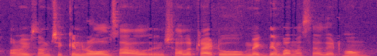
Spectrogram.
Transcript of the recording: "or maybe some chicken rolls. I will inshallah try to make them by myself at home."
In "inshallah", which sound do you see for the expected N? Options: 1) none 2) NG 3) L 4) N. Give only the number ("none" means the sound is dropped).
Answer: 4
